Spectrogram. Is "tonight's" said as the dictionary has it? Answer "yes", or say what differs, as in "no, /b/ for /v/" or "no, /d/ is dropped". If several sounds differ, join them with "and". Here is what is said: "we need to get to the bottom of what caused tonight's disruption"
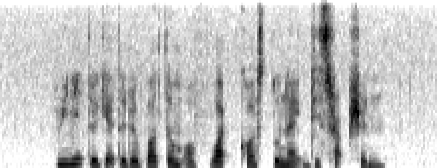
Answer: no, /s/ is dropped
